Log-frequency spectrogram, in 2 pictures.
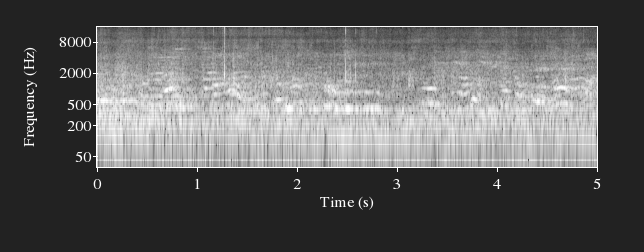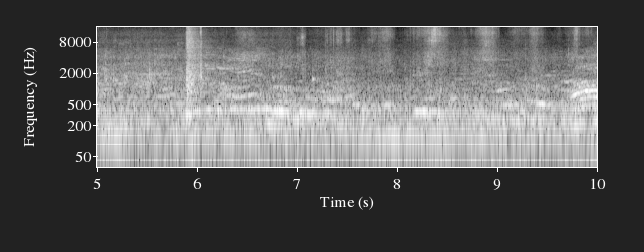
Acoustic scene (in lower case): crowded indoor space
